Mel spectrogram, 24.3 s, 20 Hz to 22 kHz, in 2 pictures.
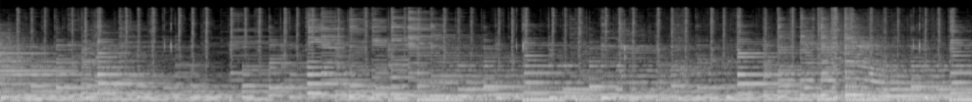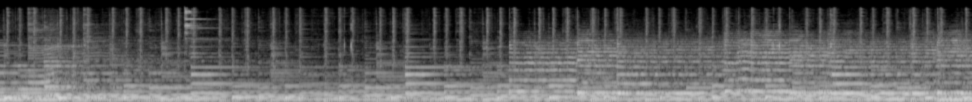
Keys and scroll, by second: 12.1 Down.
